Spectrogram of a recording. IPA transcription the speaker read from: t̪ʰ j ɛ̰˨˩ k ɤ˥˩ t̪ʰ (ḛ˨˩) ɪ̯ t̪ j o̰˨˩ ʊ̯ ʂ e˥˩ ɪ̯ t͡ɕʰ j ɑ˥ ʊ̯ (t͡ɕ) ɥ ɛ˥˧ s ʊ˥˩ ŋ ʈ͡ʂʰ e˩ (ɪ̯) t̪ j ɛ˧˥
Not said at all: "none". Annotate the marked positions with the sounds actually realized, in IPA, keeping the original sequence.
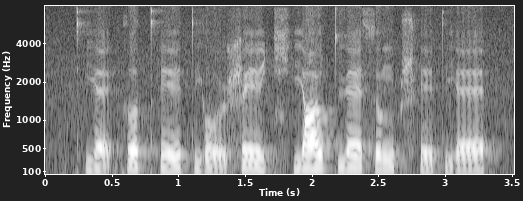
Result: e˧˥, t̪, ɪ̯

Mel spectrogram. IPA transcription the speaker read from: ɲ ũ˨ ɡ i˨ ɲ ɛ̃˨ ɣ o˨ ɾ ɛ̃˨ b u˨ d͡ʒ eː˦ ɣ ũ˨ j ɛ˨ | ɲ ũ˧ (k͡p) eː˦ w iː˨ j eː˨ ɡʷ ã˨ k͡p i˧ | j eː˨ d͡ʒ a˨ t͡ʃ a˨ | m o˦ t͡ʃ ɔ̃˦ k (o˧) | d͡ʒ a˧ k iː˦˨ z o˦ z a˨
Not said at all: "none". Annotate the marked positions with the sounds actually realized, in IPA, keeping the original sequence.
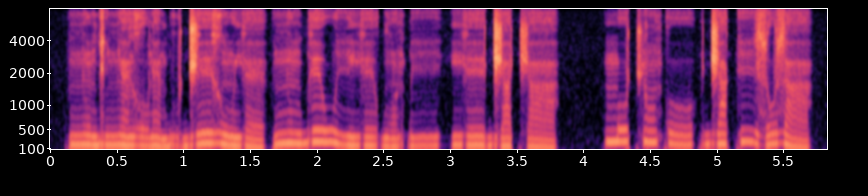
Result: ɡ͡b, o˧

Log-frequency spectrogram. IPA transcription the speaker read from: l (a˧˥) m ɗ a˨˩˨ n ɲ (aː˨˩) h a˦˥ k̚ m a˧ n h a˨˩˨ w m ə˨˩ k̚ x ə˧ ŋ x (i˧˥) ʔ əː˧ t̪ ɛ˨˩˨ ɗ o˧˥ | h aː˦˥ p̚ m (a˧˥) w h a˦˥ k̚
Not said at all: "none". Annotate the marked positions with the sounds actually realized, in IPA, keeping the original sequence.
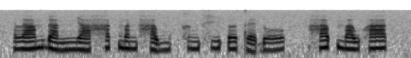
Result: aː˧˥, aː˨˩, i˧˥, a˧

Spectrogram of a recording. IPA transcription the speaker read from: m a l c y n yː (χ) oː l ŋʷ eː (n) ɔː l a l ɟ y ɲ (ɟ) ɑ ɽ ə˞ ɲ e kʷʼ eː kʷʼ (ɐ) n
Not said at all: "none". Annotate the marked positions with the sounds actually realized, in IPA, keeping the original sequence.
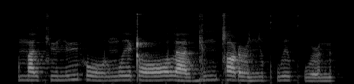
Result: h, ʈ, c, ə˞

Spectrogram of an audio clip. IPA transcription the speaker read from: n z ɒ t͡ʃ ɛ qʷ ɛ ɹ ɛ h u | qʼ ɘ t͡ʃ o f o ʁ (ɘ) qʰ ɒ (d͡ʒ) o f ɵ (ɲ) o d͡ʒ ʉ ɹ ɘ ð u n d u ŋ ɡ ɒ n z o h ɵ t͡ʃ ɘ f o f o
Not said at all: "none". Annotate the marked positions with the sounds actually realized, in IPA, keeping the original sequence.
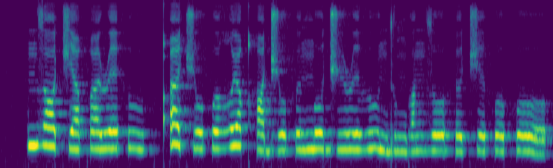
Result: ʉ, d͡ʒ, ŋ

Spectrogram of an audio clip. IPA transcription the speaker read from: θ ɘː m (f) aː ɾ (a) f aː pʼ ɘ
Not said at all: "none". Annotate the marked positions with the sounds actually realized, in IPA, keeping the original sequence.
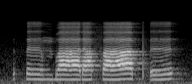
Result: b, a

